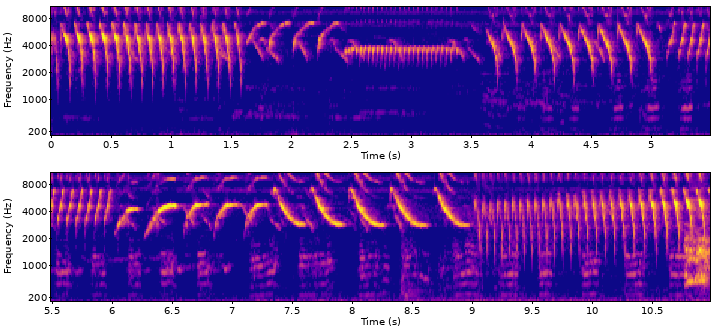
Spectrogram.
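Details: Canary training song: a dense rapid trill, a steady flat whistle, then varied series of falling sweeps, closing with another loud fast trill.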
